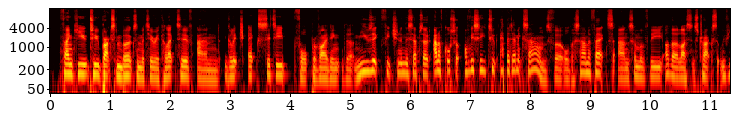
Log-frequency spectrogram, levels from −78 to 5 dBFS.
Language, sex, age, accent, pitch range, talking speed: English, male, 30-49, British, 110-150 Hz, 215 wpm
